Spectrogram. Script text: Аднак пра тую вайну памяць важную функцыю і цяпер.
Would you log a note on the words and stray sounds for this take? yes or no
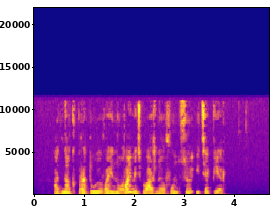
no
